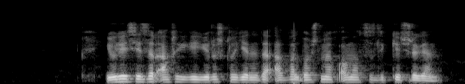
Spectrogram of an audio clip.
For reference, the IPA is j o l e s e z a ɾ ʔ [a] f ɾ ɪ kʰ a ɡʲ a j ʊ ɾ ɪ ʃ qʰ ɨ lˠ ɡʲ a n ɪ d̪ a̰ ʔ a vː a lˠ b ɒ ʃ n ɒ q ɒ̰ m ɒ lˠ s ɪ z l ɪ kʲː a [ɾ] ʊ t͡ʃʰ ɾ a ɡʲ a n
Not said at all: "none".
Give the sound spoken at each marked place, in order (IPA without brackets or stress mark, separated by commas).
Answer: a, none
